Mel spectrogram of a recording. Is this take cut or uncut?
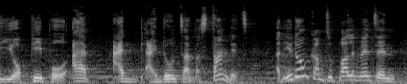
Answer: cut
